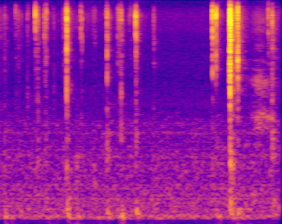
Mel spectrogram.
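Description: Someone types on a computer keyboard in a quiet room, with irregular light key clicks, a pause, then a quick final burst of taps.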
